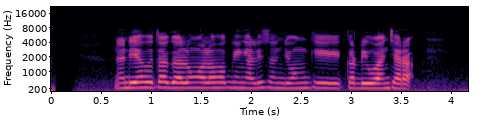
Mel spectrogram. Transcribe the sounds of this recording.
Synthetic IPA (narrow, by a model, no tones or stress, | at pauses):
nadiaɦut̪aɡaluŋɔlɔɦɔk̚niŋalis̬ɔɲd͡ʒuŋkikərdiwaɲt͡ʃaɾa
